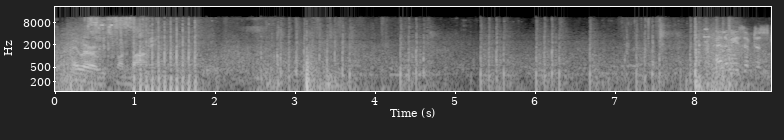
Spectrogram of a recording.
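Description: Rapid automatic gunfire rattles in the 2019 Call of Duty Modern Warfare game, loud and dense, with repeated bursts of close shots and some single cracks across the stretch.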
